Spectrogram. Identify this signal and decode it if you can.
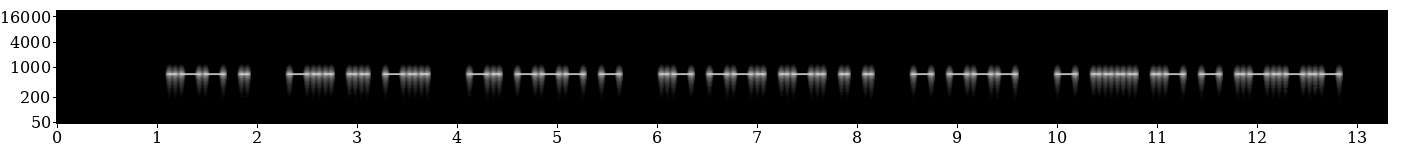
Morse code, heard as a keyed tone, about 20 wpm, 700 Hz. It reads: WE DID NOT AGREE TO THAT.
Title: Sentences with 3-Word Phrases - Spoken Beginning - 20wpm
